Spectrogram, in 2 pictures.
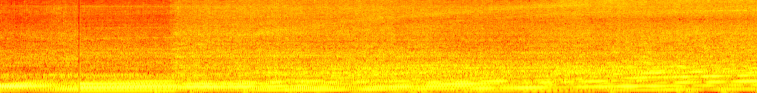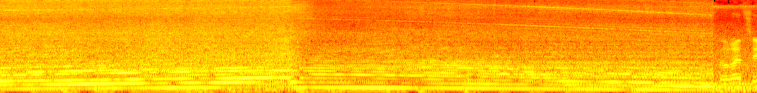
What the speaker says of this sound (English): Got the Stinger on the dyno.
